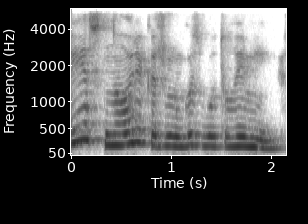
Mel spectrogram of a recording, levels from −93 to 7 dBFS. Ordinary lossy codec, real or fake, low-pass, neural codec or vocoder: Opus, 64 kbps; real; 5.4 kHz; none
